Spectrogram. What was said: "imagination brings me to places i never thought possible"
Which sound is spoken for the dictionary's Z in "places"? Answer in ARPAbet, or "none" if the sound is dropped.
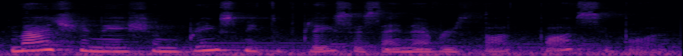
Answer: S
